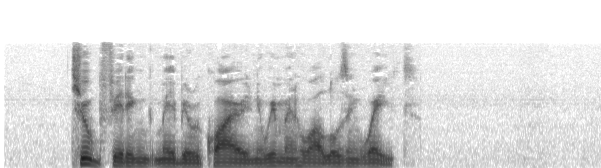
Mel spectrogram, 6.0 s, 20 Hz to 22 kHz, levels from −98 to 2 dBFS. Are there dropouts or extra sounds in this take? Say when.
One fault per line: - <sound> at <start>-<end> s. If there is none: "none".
none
